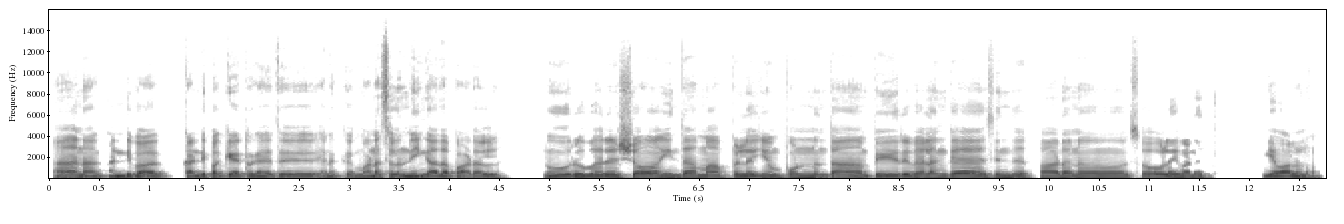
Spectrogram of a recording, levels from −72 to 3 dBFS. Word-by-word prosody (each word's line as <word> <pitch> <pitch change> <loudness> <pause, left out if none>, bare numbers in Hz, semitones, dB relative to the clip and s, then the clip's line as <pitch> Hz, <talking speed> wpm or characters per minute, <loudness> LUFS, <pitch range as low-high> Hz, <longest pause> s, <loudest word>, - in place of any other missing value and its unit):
ஆ. - - -1 0.2
நான் 105 -2 -1
கண்டிப்பா 130 +5 +2 0.4
கண்டிப்பா 135 +5 +1
கேட்டுருக்கேன். 105 -3 +1
இது 100 +1 -1 0.4
எனக்கு 100 -1 -4 0.2
மனசுல 125 +4 0
நீங்காத 115 +1 +2
பாடல். 90 +4 -1 0.6
"100 120 +4 +2
வருஷம் 165 +3 +2 0.2
இந்த 155 +3 0 0.2
மாப்பிள்ளையும், 150 -1 0
பொண்ணும் 135 -3 0
தான் 125 +1 -1
பேருவெளங்க 150 +7 +1 0.4
சிந்து 145 +3 0 0.2
பாடணும். 135 -2 0 0.3
சோலைவனத் 145 +2 0 0.5
இங்க 115 0 +1
வாழணும். 105 -3 0
135 Hz, 105 wpm, -23 LUFS, 115-145 Hz, 0.6 s, கண்டிப்பா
